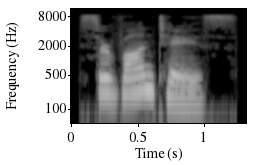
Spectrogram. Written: Cervantes

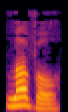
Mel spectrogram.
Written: lovell

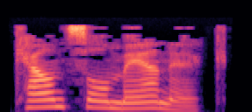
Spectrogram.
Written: councilmanic

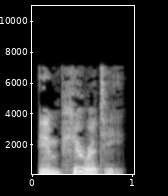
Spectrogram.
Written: impurity

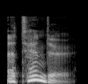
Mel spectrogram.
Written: attender

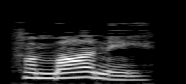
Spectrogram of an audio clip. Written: himani

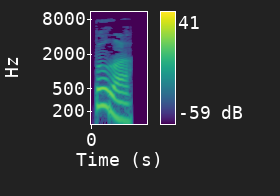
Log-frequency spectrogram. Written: Beula

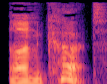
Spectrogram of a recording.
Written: uncut

